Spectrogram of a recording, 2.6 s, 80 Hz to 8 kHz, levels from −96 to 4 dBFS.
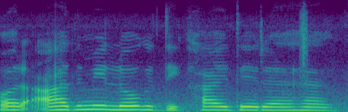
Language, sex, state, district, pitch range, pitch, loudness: Hindi, female, Jharkhand, Palamu, 220-255 Hz, 235 Hz, -16 LUFS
